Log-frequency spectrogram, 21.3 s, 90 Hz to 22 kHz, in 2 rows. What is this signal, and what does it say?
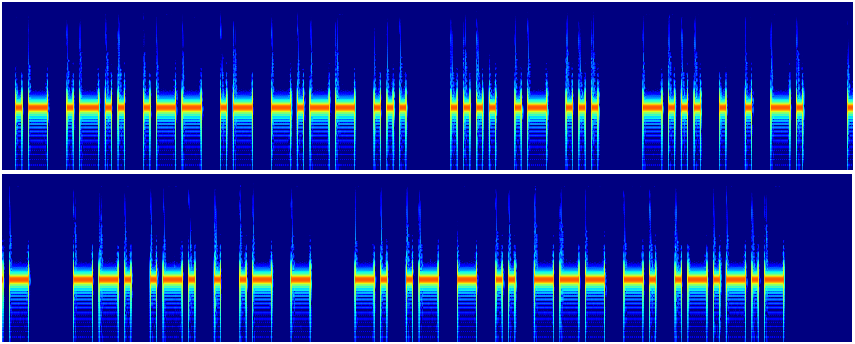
Morse code, heard as a keyed tone, about 16 wpm, 700 Hz. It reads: ALWAYS HAS BEEN A GREAT NATION.
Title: Sentences from Top 1000 Words - Review Part 6 - 15wpm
